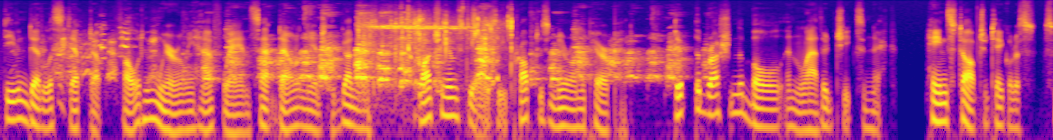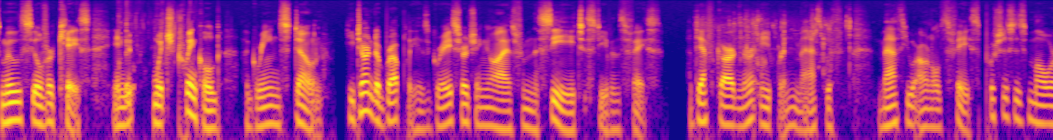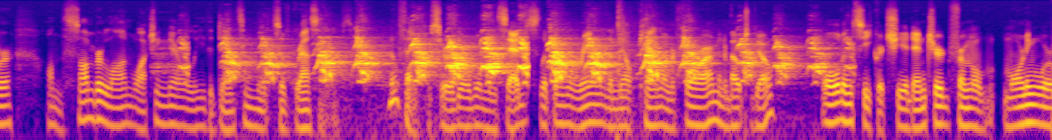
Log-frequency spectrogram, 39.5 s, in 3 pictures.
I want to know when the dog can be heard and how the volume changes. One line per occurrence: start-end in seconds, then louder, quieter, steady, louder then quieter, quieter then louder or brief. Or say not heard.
0.1-9.0 louder then quieter
28.2-37.0 louder then quieter.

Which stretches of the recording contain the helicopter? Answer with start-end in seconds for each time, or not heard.
not heard.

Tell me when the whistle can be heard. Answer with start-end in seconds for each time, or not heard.
4.6-6.0.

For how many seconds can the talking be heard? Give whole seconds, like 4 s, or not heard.
39 s.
